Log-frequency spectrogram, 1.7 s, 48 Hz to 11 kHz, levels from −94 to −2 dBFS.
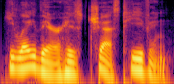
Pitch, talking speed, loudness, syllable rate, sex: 110 Hz, 205 wpm, -16 LUFS, 4.9 syllables/s, male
